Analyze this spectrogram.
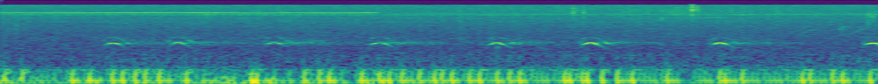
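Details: A common moorhen at Coot Bay in the Everglades gives short, arched, slightly nasal notes about twice a second, steady and evenly paced, over a heavy low rumble of wind or handling noise.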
